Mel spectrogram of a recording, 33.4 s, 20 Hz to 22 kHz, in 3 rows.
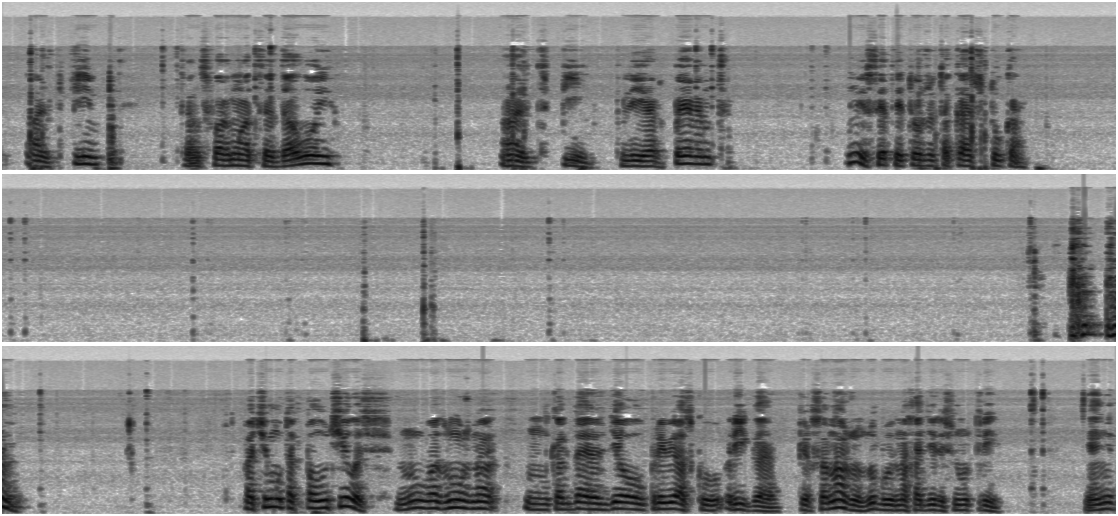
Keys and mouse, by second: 1.6 alt+p, 2.6 right click, 5.0 alt+p, 8.0 click, 9.5 alt+p, 12.8 click, 15.2 alt+p, 21.2 click, 22.6-23.8 drag, 32.5-33.4 drag.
